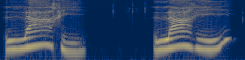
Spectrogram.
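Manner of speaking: "Larry" with a French throaty R. Shown as a demonstration. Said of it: "with a French accent".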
